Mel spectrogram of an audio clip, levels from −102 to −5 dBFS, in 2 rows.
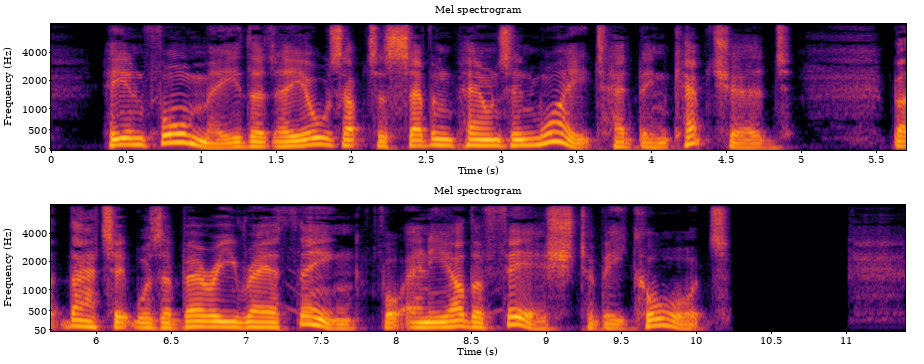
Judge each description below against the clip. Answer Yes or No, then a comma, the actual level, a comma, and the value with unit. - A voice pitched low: Yes, low, 120 Hz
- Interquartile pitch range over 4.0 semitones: Yes, average, 5.2 semitones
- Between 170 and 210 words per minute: No, average, 155 wpm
